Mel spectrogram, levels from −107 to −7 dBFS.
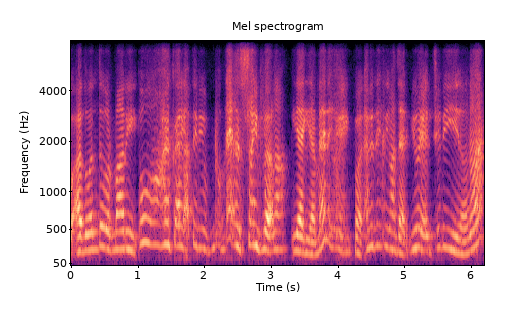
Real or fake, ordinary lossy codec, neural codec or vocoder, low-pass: fake; Opus, 32 kbps; codec, 16 kHz, 0.7 kbps, FocalCodec; 7.2 kHz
